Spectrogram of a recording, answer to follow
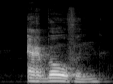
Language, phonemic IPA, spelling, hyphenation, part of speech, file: Dutch, /ɛrˈboː.və(n)/, erboven, er‧bo‧ven, adverb, Nl-erboven.ogg
- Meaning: pronominal adverb form of boven + het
